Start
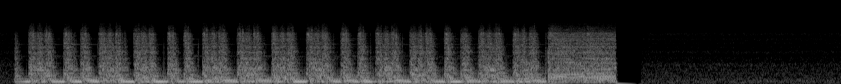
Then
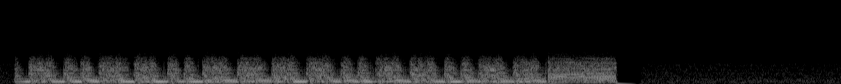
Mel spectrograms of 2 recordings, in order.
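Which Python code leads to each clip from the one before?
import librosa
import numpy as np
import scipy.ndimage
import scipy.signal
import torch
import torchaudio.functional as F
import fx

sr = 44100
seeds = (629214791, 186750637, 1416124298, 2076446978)

y = scipy.signal.sosfilt(scipy.signal.cheby2(4, 40, 2000.0, 'lowpass', fs=sr, output='sos'), x)
y = y * librosa.db_to_amplitude(-5.5)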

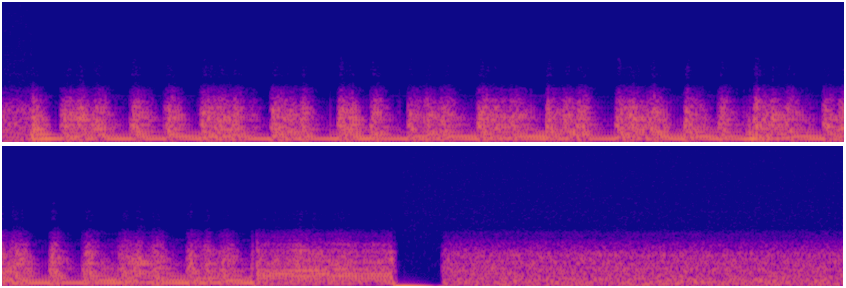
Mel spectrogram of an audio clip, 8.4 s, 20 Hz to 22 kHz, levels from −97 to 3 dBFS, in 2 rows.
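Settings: y = fx.over_compress(x, sr, threshold_db=-47.0, ratio=-1.0)
y = y * librosa.db_to_amplitude(9.5)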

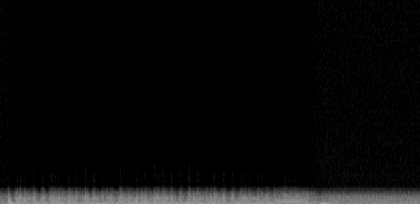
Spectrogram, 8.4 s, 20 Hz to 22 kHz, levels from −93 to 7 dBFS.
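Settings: y = fx.rev_freeverb(x, sr, rt60_s=0.72, hf_ratio=0.9, predelay_ms=100, drr_db=2.5)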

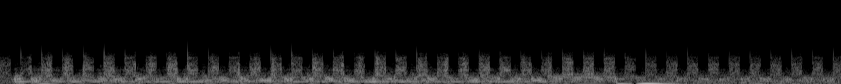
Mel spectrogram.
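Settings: y = fx.filter_lfo_lowpass(x, sr, shape='square', hz=4.8, low_hz=260.0, high_hz=1500.0, q=2.6)
y = y * librosa.db_to_amplitude(-3.5)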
